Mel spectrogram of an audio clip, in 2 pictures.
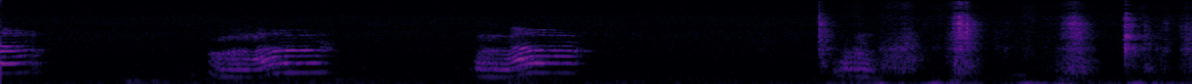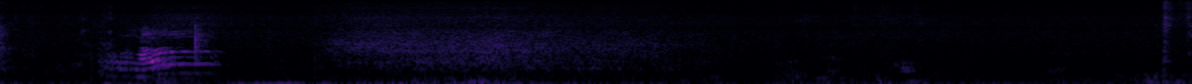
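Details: A Maine Coon cat in a bathroom gives repeated drawn-out meows, rising then falling, amid household thumps and clatter.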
